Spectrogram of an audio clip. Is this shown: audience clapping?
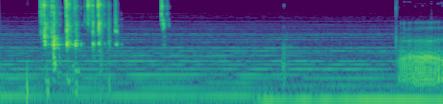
no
